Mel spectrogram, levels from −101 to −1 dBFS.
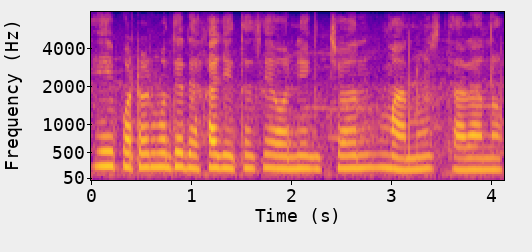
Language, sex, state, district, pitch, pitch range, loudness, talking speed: Bengali, female, Assam, Hailakandi, 225 Hz, 215-240 Hz, -18 LUFS, 115 wpm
